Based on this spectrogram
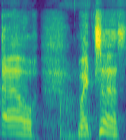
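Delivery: snorting laughter while talking. Being teased by friends, laughing through the nose while talking. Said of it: "I'm clearly laughing out of my nostrils".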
